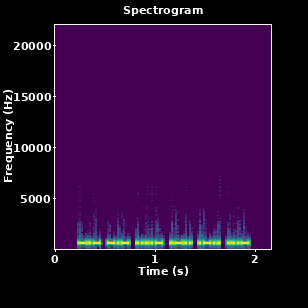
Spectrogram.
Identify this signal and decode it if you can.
Morse code, heard as a keyed tone, about 52 wpm, 700 Hz. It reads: KK4LLV
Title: USA Call Signs - 6 Characters - 8x Character Spacing - 50wpm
